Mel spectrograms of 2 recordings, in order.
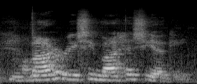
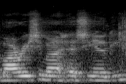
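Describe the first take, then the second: First: The name is said more slowly. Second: The name is said at a normal pace.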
